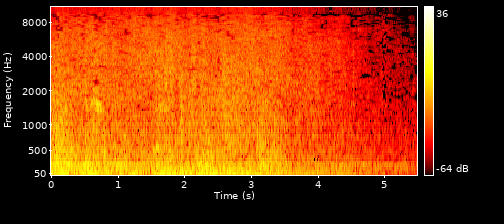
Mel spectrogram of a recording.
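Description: Electric blasts crackle and roar loudly, then die away.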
